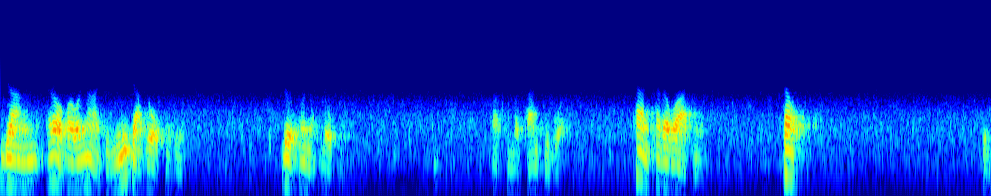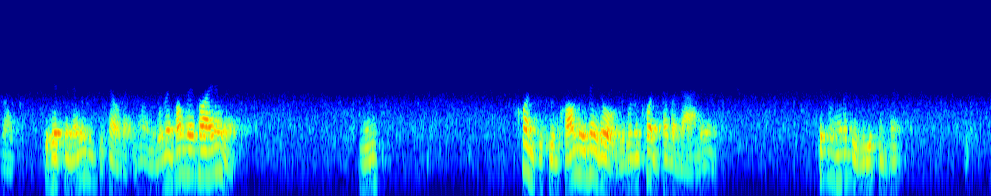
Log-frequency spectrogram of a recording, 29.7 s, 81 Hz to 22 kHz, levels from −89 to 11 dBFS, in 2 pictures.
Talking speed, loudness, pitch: 300 characters per minute, -24 LUFS, 160 Hz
